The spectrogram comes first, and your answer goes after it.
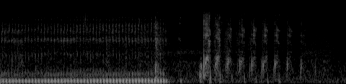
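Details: Pet boxer dog snoring while asleep indoors: a low, steady rumbling snore with fine rapid vibration for over a second, then a quieter run of short, evenly spaced breathy pulses.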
